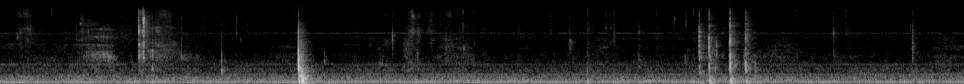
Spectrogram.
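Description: Metal spoon clicking against the marinade bowl and board while a chunky oil-and-spice marinade is spooned onto scored raw pork belly: a few sharp clicks, the loudest about three seconds in and a quick pair about seven seconds in, over a steady low hum.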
